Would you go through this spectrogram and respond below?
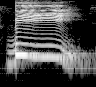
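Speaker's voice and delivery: bíceps broken into three slow, separate syllables; bíceps wrongly split. Shown as a demonstration. Teacher showing the wrong division, bíceps in three pieces. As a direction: say bí, cê, pis with long gaps. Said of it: "Eu não posso separar assim".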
